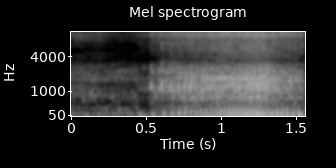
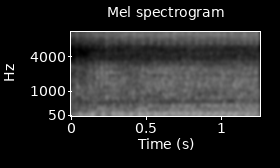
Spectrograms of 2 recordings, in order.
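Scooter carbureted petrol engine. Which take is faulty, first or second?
second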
